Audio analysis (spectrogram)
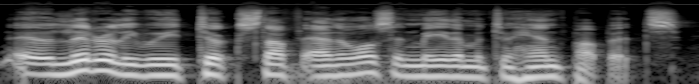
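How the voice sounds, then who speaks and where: A man co-hosting a casual explanatory chat, speaking haltingly with frequent pauses mid-phrase. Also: medium pitch, no room sound. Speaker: co-host and filmmaker.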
